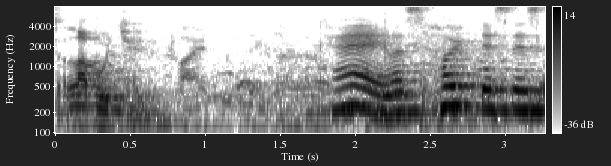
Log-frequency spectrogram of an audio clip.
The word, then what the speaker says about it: labuť: It's labuť. Okay, let's hope this is an easy swan, right? Patrick, are you ready? Okay. And guess what it is? It's a whole milk labuť, or swan.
